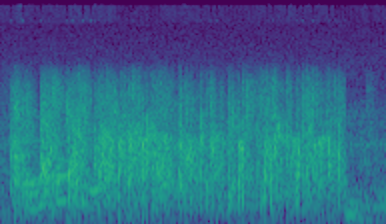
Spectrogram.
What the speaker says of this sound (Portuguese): Cadê as palmas?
